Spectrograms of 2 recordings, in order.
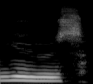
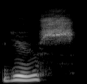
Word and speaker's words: use: because the use the use that's the clue it has the definite article if you reword it the use of um no use no use is a noun so that's the s sound okay right so then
